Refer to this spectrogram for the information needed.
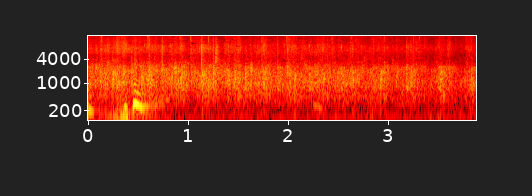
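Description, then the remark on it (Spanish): An audience claps steadily, a dense, even wash of many hands with a brief louder burst near the start, the applause holding at a constant level throughout. “si le vas a dar el aplauso, si se lo vas a dar.”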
